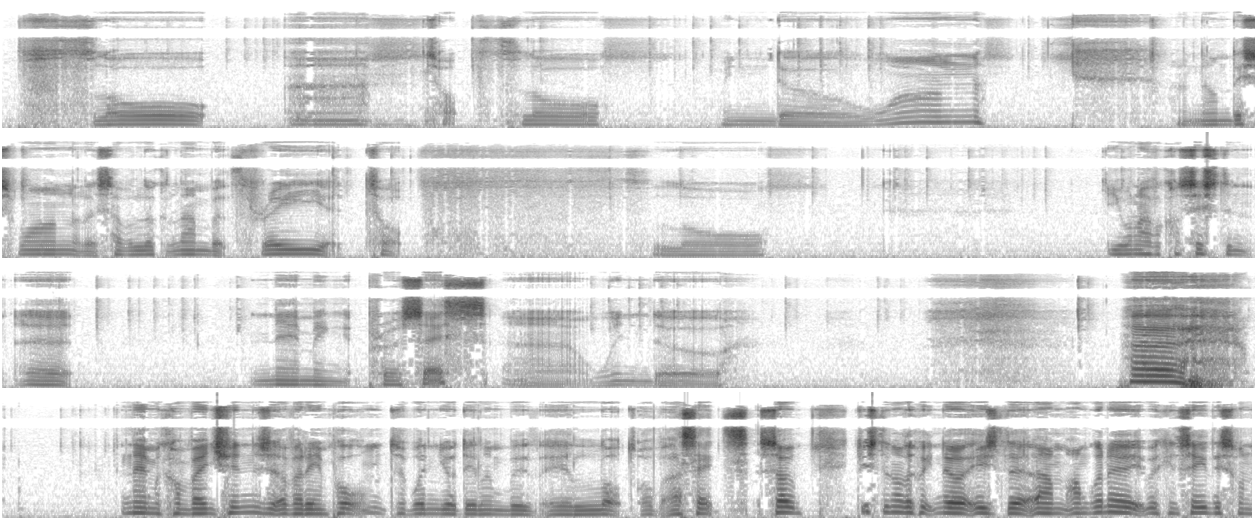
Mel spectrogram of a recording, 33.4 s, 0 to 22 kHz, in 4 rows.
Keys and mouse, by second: 0.0-6.7 typing, 6.9 Return, 8.0 click, 9.9 click, 10.6 BackSpace, 10.9 t, 12.2-15.8 typing, 17.1-18.8 typing, 20.4-22.6 typing, 23.9 Return, 25.2 alt+click, 26.2 alt+middle click, 26.7 alt+click, 27.1 alt+middle click, 27.5 alt+click, 28.0 alt+middle click, 28.6 alt+click, 29.6 alt+click, 31.0 alt+middle click, 31.3 click.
